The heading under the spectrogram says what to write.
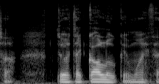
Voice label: "golwg", Welsh

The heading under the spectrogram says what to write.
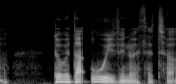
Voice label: "wyf", Welsh

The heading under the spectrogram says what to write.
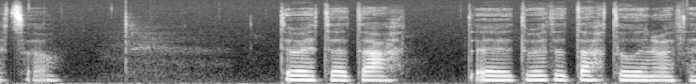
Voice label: "dadl", Welsh

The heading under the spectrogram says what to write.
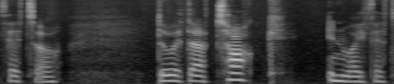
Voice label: "toc", Welsh

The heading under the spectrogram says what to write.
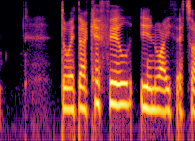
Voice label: "ceffyl", Welsh

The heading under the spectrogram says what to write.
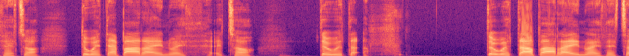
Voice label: "bara", Welsh

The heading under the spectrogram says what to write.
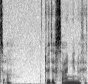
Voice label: "sang", Welsh

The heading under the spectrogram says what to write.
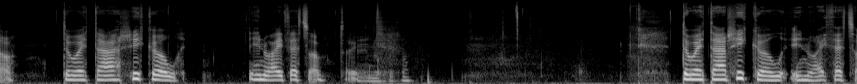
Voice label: "rhugl", Welsh

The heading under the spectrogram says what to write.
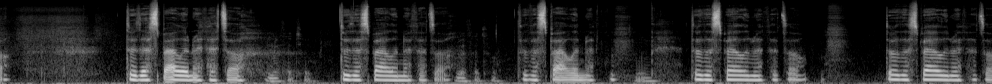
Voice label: "sbel", Welsh

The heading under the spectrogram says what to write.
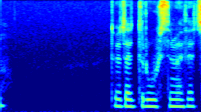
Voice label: "drws", Welsh

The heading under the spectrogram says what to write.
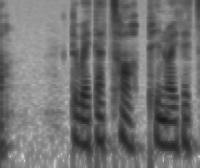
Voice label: "top", Welsh

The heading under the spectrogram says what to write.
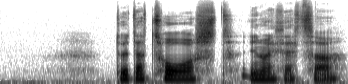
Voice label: "tost", Welsh

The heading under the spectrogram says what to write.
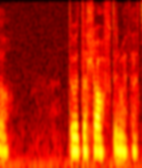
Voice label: "llofft", Welsh

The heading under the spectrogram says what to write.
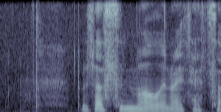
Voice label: "syml", Welsh

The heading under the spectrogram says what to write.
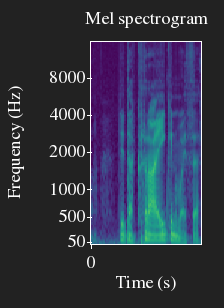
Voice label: "craig", Welsh

